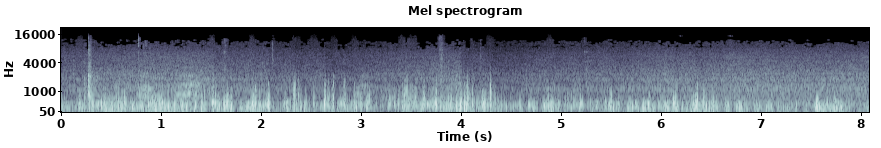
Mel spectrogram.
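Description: Steady wind rumbling on the microphone, with voices in the background and light handling clicks.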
